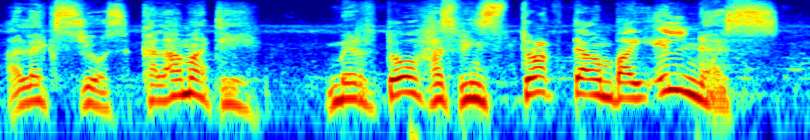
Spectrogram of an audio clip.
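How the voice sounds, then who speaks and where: An actor playing an earnest, worried villager in a video game, urgent and formal in manner. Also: male voice, high voice, very animated, moderate pace, vocal fry, fairly bright tone, husky, exaggerated voice. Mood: alarmed, grave. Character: earnest, worried villager bearing bad news. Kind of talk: video game cutscene acting.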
